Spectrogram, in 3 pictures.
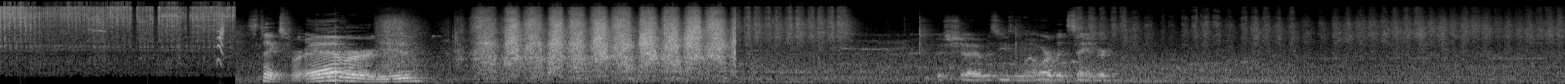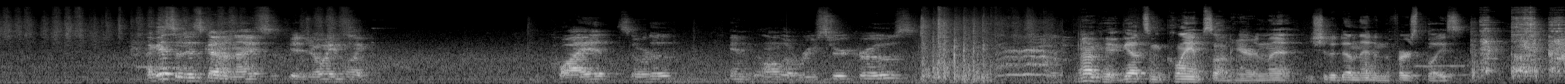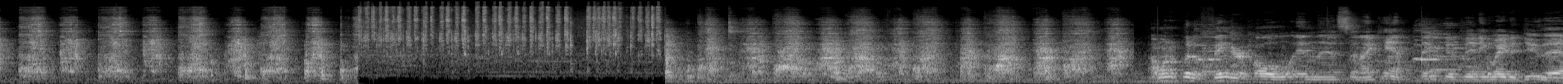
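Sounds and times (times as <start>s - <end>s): sandpaper rubbing on wood: 0.0s - 2.4s, 3.8s - 8.5s, 10.8s - 19.2s, 34.9s - 38.0s.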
